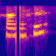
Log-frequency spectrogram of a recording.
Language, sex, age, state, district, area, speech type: Punjabi, female, 30-45, Punjab, Mohali, urban, conversation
